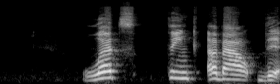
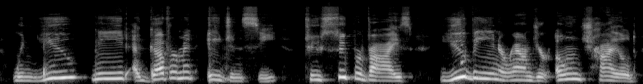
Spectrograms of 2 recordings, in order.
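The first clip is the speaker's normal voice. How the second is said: usual speaking voice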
